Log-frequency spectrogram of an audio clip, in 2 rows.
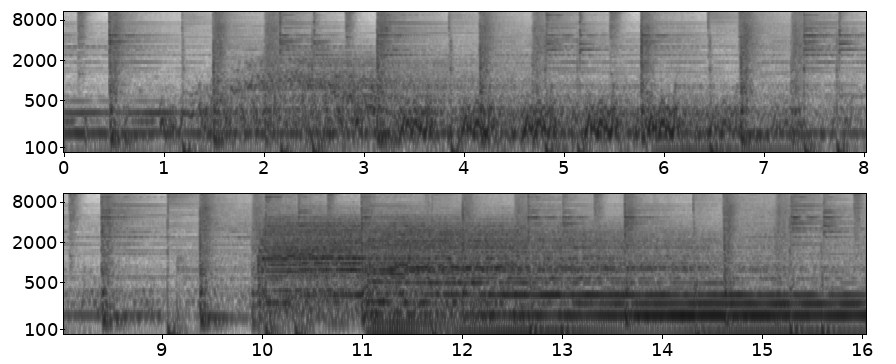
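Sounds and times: live rock band playing: 0.0 - 16.0
snare or cymbal hits: 0.0 - 16.0.

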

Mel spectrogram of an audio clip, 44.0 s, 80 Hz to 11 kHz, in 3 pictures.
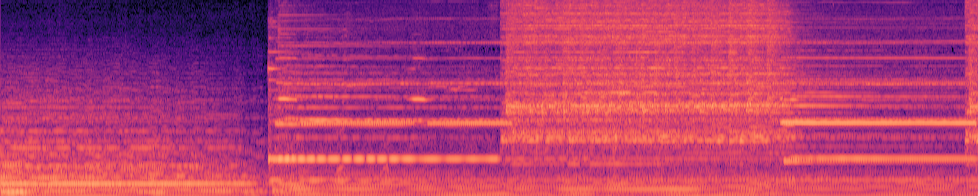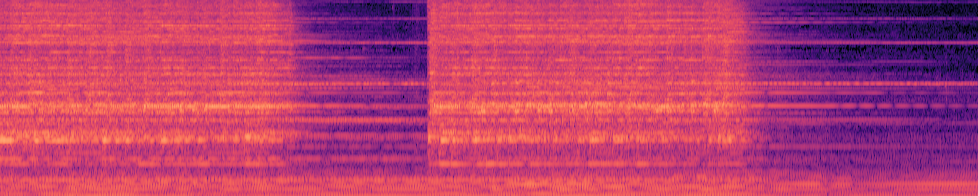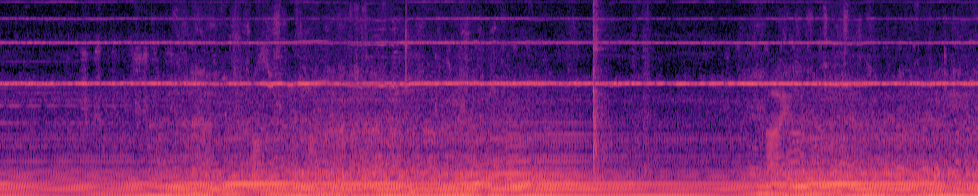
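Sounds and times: low drone of strings and bass: 0.0 - 44.0.

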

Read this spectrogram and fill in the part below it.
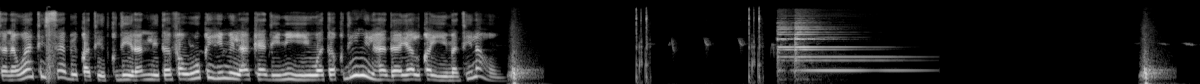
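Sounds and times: quick clicks: 6.4 - 6.6, 7.4 - 7.8
bell-like ding: 7.8 - 9.4.

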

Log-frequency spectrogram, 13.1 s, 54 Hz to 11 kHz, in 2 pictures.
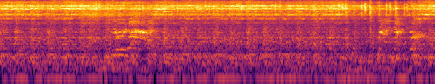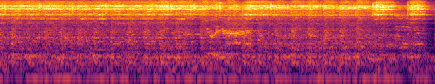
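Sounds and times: metal band playing live: 0.0 - 13.0.

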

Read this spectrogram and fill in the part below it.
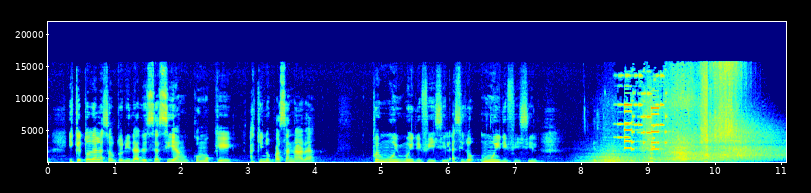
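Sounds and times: rising electronic whoosh: 7.8 - 11.0
short high beeping tones: 8.0 - 9.6.

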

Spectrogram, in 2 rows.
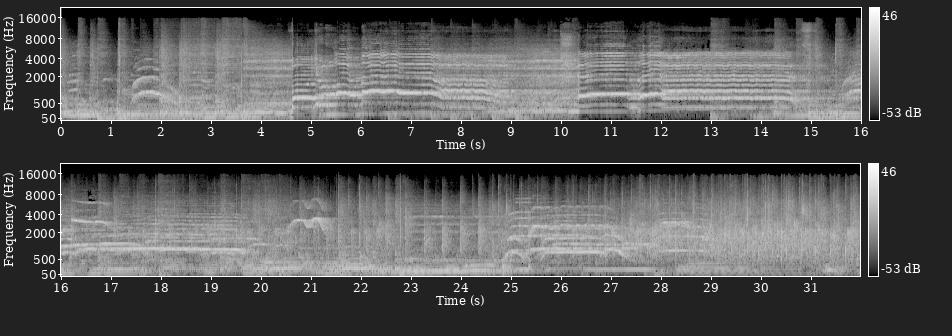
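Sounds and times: drums: 0.0 - 31.9
audience applause and cheering: 1.1 - 3.6, 15.4 - 31.9
woman singing with vibrato: 4.6 - 15.2
electric guitar: 14.0 - 31.9.

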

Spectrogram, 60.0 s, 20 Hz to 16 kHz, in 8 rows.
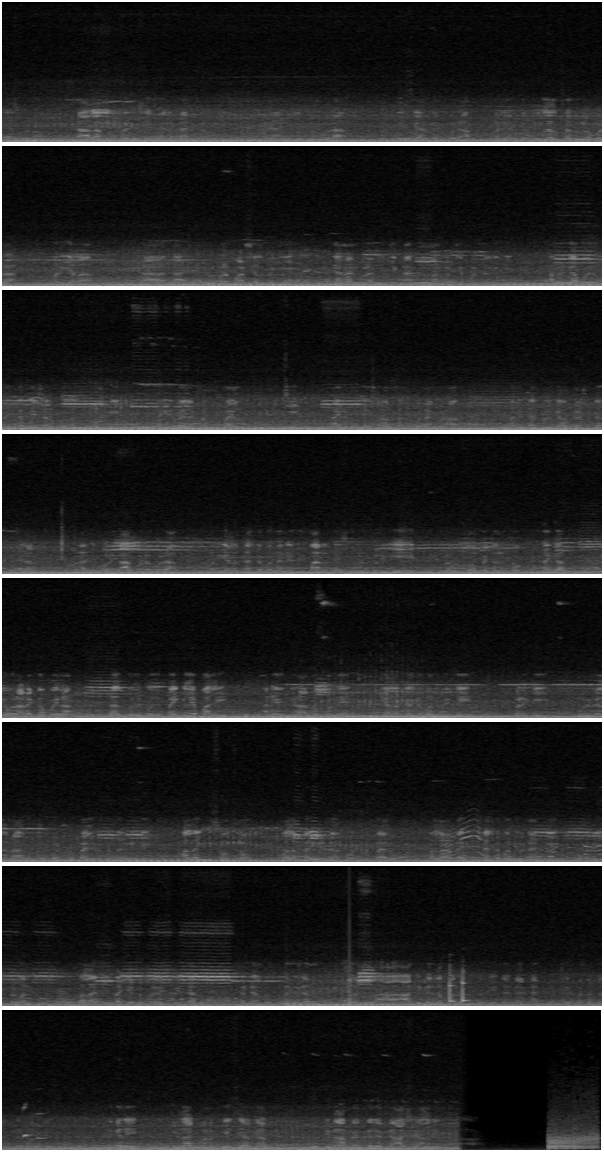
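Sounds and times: street noise: 0.0 - 58.3
man speaking: 49.7 - 53.4.

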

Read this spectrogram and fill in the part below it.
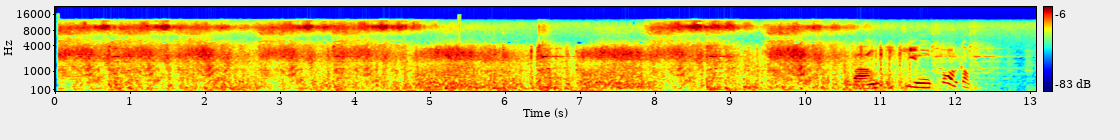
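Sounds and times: loud rushing wind effect: 0.0 - 11.3.

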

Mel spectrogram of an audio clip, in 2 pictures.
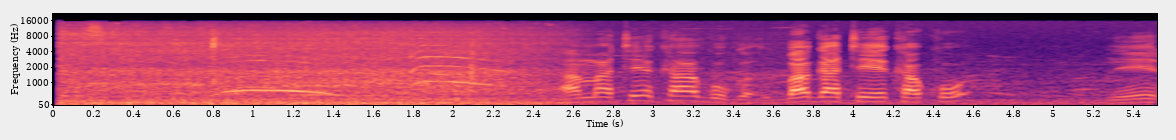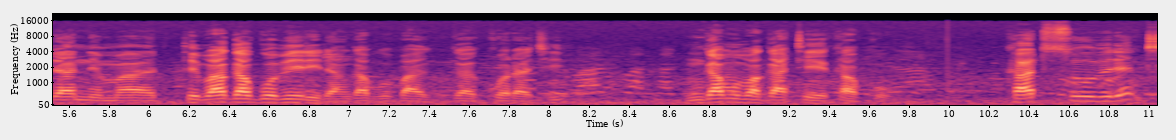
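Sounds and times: traffic rumble: 0.1 - 11.0.

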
